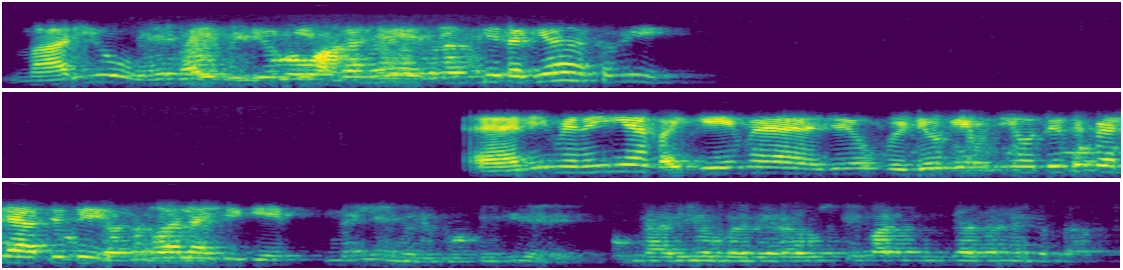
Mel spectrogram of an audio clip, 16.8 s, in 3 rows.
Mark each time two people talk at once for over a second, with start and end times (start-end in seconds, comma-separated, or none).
0.7-2.9, 10.1-12.3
